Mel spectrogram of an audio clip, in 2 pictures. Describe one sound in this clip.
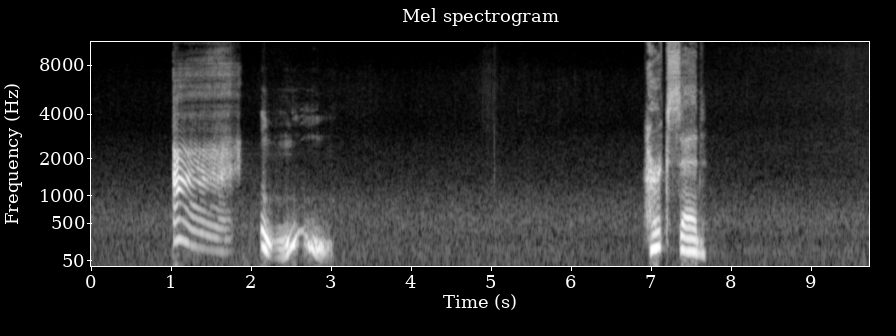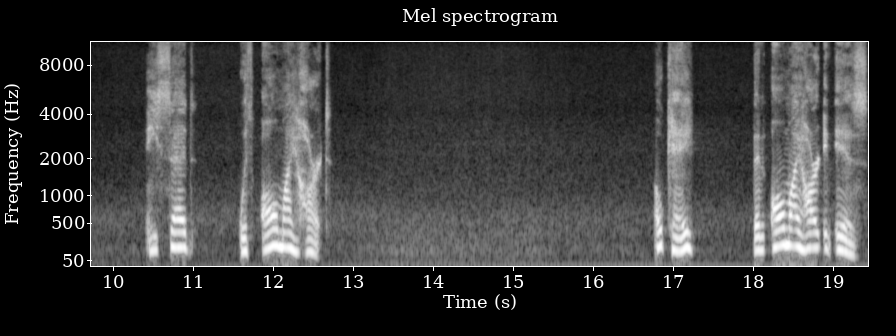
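A young man speaks earnestly, in short bursts.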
